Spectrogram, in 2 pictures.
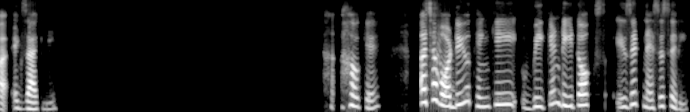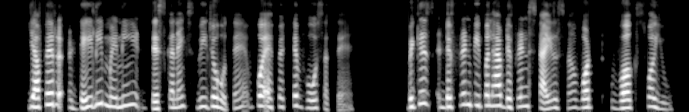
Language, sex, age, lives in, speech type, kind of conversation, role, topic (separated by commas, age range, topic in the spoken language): Hindi, female, 25-29, India, conversation, podcast, host, Work-life balance aur phone se disconnect kaise achieve karte ho?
